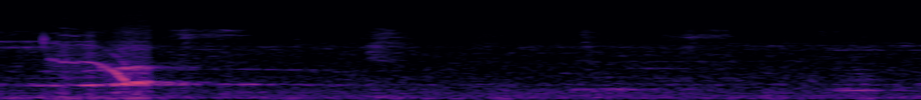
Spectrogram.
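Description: A kitten gives a single clear mew that slides downward, followed by fainter, softer mews.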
